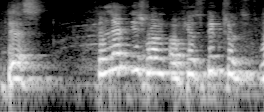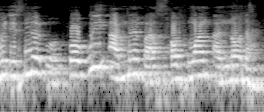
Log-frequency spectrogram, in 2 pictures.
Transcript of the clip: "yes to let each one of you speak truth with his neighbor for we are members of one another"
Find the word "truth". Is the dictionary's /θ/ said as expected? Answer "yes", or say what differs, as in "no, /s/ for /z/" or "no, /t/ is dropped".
no, /s/ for /θ/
